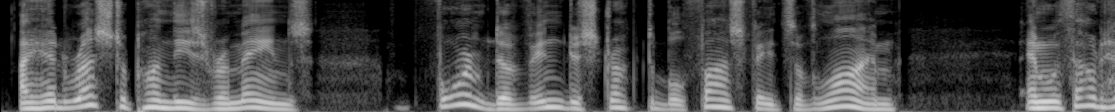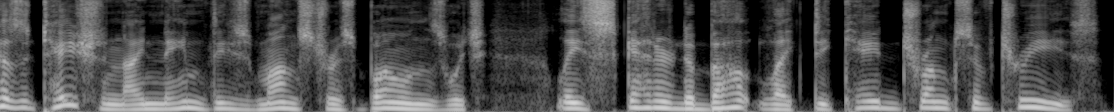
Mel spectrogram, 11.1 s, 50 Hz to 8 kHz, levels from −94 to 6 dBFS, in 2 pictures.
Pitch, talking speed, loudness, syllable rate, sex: 155 Hz, 155 wpm, -20 LUFS, 5.4 syllables/s, male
